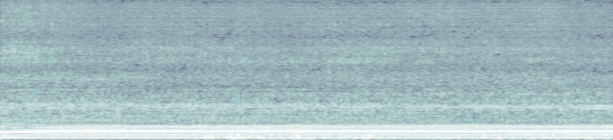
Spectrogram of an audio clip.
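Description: An off-road vehicle's engine drones steadily.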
